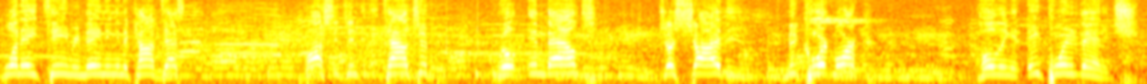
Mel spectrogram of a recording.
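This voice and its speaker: A man calling live high school basketball play-by-play in a gym, in brisk, clipped calls that rise to shouts. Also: fairly even intonation. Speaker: play-by-play announcer. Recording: crowd noise and hiss behind.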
